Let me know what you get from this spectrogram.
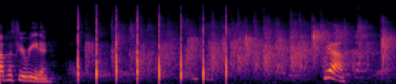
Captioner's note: audience clapping hands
